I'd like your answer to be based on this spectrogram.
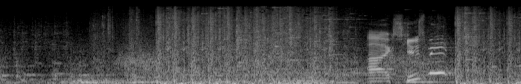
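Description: Gunfire from players in Fortnite crackles through a dense, continuous game mix, with a voice briefly speaking near the end.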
